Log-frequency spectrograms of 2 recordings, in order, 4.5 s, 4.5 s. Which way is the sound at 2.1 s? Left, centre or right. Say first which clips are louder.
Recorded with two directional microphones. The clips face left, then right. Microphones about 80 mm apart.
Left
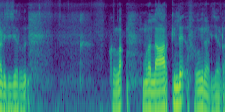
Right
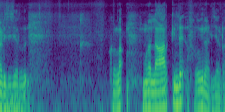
Left 6 dB; left.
